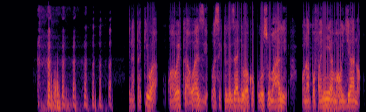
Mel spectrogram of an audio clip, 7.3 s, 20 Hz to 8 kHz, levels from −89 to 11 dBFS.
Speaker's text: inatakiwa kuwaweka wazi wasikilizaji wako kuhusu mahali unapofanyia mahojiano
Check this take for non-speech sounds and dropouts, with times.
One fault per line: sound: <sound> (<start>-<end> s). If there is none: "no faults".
sound: laugh (0.7-2.3 s)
